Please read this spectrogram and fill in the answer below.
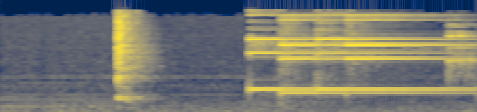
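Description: Doorbell chime ringing, its tones starting abruptly just over a second in and sustaining. A short sharp noise comes about half a second before it.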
